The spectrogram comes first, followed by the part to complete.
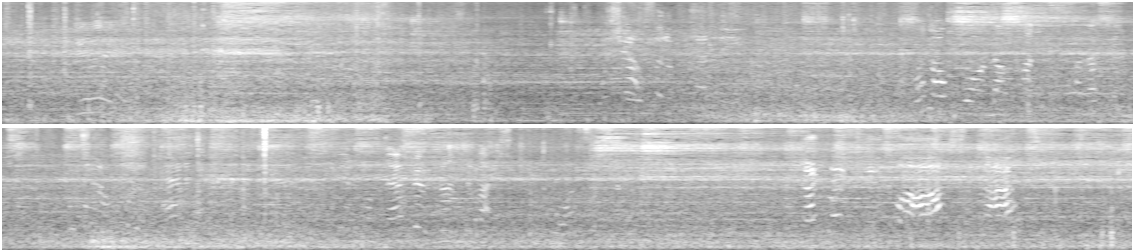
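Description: Four-wheel-drive vehicle driving through shallow floodwater on a causeway, heard from inside the cab: a steady low rumble of engine and water washing under the vehicle, swelling louder about two seconds in and again about twelve seconds in.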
